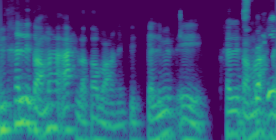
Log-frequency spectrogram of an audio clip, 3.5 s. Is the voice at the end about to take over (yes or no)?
yes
